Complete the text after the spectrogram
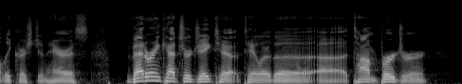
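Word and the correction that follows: Berenger: Berringer, damn it. I can't pronounce his last name.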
